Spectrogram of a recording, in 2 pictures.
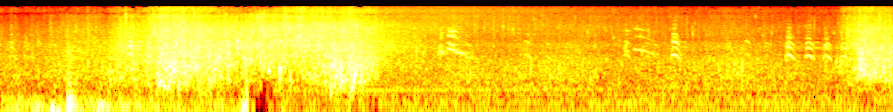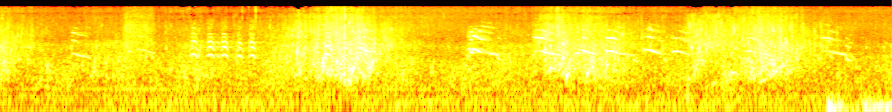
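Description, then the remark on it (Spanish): Seagulls call repeatedly in short, squawking bursts over the rhythmic wash of waves surging and breaking, the surf swelling loud every few seconds while the birds cry. “y con el fondo de las gaviotas de la música que nos acompaña hoy de Johann Sebastian Bach.”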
